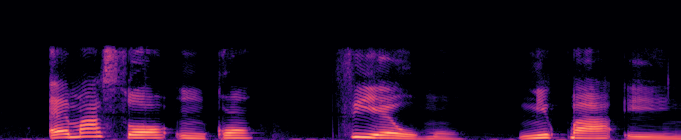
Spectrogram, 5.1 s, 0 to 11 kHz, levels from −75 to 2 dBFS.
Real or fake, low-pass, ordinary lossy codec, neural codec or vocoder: real; 7.2 kHz; none; none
